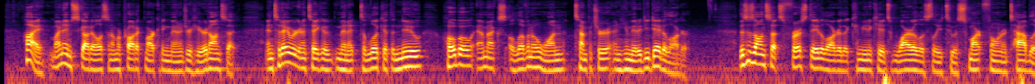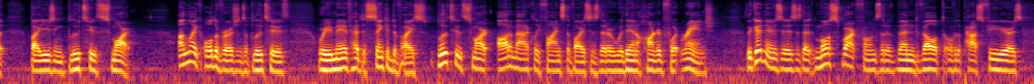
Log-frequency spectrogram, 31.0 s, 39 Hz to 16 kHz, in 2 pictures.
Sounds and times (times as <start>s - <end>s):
Speech: 0.4s - 10.4s, 11.1s - 17.6s, 18.2s - 31.0s.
